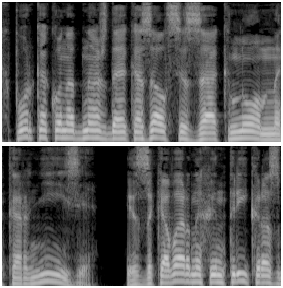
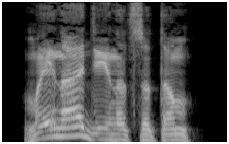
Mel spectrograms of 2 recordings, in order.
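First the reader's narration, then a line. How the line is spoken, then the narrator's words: Gloomy cactus. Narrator (Russian): мрачно сказал кактус Кирилл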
